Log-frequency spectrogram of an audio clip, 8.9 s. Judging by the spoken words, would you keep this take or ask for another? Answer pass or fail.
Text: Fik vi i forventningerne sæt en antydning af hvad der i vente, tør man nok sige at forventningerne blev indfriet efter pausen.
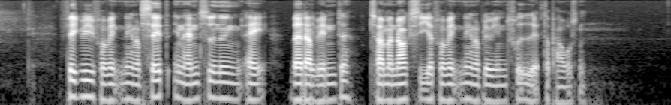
pass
